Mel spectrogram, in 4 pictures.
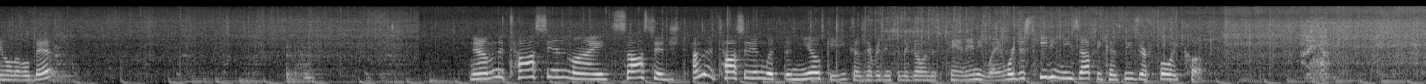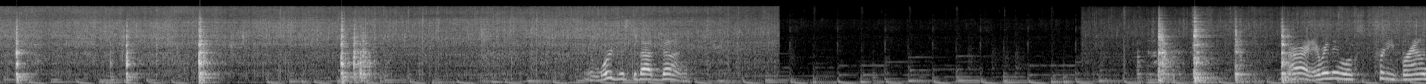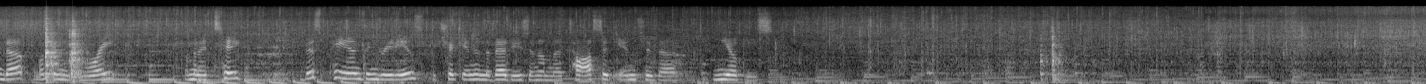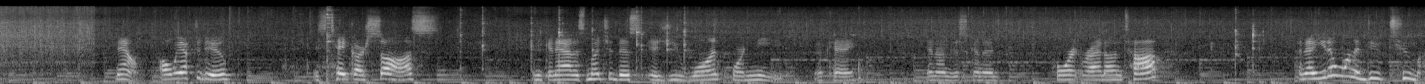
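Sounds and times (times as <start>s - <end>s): food sizzling in a skillet: 0.0s - 57.0s
spatula scraping pan: 0.4s - 0.8s, 1.7s - 4.2s, 12.9s - 16.6s, 28.5s - 33.2s, 34.2s - 35.9s
pan knocking: 25.6s - 27.4s, 30.4s - 31.7s.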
